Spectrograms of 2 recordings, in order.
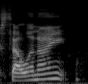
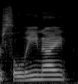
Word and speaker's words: selenite: you can't be right i really like selenite or selenite oh some people pronounce it differently although it's something you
